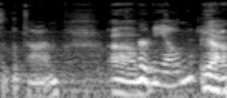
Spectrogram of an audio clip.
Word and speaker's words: Hermione: Hermione. Yeah, because I was like, Hermes. I know it's not Hermes, but anyway, that's kind of as a kid, I was like, you know, Hermes.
